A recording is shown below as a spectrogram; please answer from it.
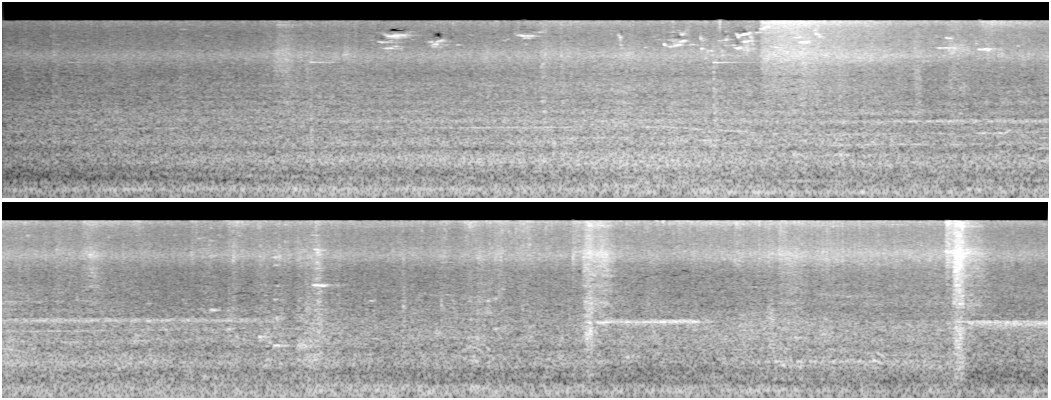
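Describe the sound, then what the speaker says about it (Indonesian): A Scania trailer truck drives along a slick road at dusk, its engine a continuous low rumble with road noise, fairly close and steady throughout, with a few brief higher tones near the end. "Trailer Scania."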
